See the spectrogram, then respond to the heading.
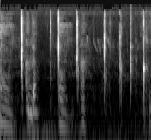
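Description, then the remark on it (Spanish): A man makes sharp clicking sounds with his mouth, about eight crisp clicks in an uneven, trotting rhythm, with a brief murmur of voice at the start. “Parece ¿eh? que están con dos cocos ahí. No, no, no, es un señor con la boca.”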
